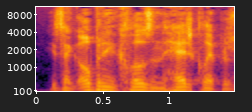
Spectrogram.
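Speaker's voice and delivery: usual speaking voice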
